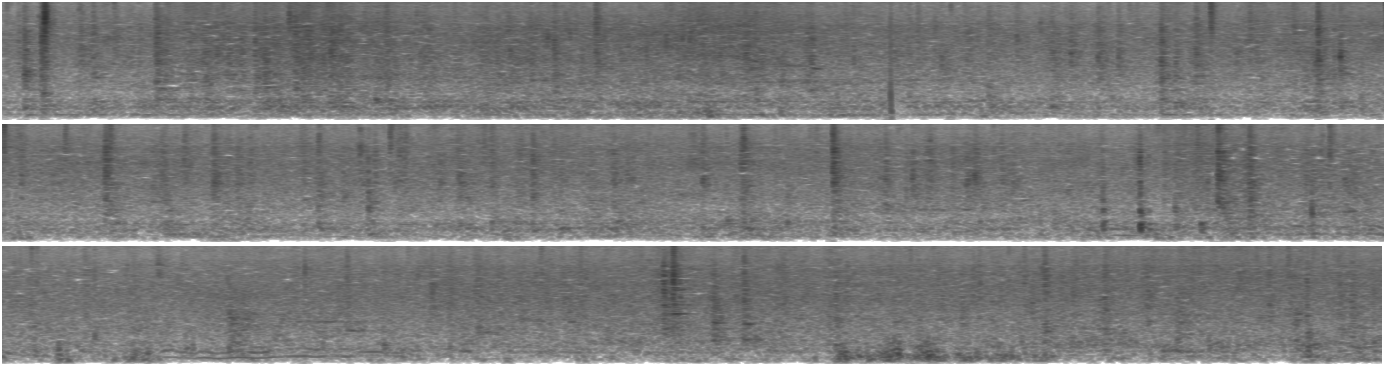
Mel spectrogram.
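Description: Steady rain falling on pavement and a roof, an even hiss with scattered sharp ticks of drops. A low rumble rises briefly near the end.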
